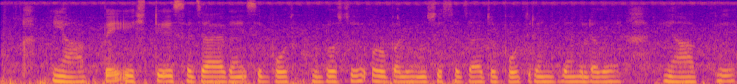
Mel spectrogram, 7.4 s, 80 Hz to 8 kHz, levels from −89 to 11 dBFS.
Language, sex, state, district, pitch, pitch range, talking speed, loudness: Hindi, female, Haryana, Rohtak, 175 Hz, 170-180 Hz, 185 wpm, -17 LUFS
